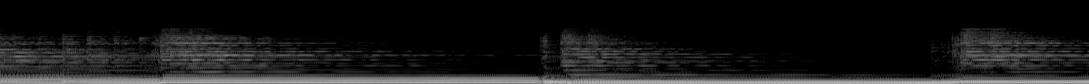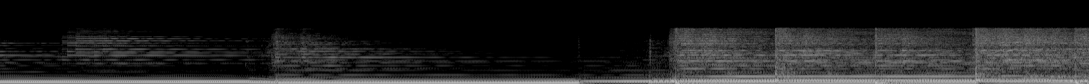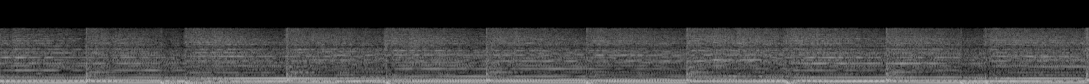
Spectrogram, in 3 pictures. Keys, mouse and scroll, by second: 2.2 click, 2.8 click, 5.8 click, 7.2 click, 7.5 click, 11.6 click, 13.6 click, 16.4 click, 16.7 click, 17.0 click, 17.4 click, 18.6 click, 19.5 click, 21.1 click, 23.9 click, 24.5 click, 27.6 click, 29.9 click, 32.2 click.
